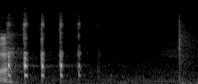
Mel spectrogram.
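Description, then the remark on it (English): A burst of rhythmic laughter, five quick pulses fading in strength, followed after a short pause by one sharp, fairly soft hand clap. “Clap it in. One more time.”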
